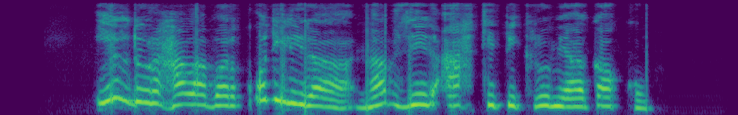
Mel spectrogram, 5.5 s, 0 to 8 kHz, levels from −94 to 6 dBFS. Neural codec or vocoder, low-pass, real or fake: codec, 16 kHz, 8 kbps, FreqCodec, smaller model; 7.2 kHz; fake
